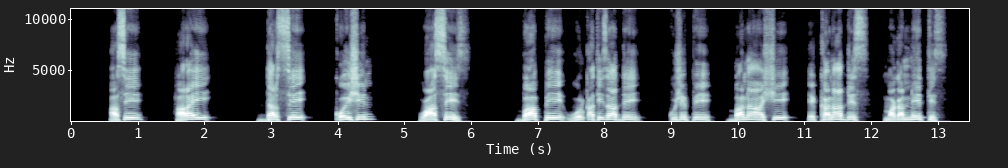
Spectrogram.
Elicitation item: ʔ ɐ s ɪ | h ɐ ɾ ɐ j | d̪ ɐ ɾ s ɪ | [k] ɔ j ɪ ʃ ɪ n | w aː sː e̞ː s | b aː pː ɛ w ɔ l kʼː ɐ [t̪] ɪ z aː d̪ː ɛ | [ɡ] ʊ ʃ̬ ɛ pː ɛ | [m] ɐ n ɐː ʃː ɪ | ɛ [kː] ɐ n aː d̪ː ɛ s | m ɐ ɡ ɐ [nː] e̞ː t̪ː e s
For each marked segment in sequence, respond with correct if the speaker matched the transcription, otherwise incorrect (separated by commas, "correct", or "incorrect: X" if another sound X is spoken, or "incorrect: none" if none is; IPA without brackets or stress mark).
incorrect: kʼ, correct, incorrect: k, incorrect: b, correct, correct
